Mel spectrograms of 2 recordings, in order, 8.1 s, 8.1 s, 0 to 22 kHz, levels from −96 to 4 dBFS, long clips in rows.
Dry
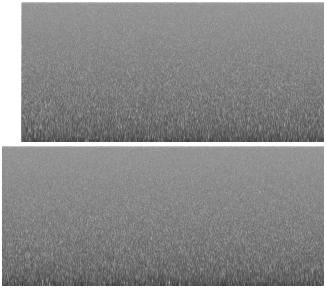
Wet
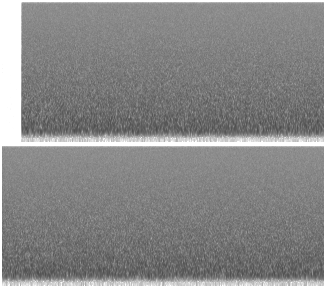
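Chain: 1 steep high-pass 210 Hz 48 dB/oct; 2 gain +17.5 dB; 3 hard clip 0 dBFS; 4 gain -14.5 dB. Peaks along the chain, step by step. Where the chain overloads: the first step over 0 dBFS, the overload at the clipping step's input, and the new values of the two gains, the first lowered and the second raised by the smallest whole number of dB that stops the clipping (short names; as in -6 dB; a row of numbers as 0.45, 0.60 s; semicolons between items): -13.0, +4.5, 0.0, -14.5 dBFS; step 2, 4.5 dB; step 2 +12.5 dB, step 4 -9.5 dB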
